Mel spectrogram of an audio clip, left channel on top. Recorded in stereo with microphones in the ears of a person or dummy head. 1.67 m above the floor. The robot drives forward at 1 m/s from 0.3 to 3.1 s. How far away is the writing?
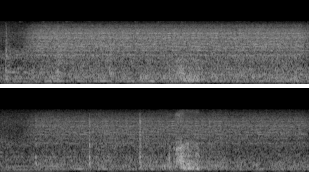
About 0.5 m.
